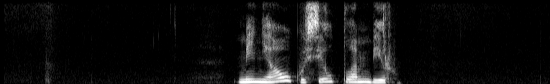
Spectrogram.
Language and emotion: Russian, neutral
